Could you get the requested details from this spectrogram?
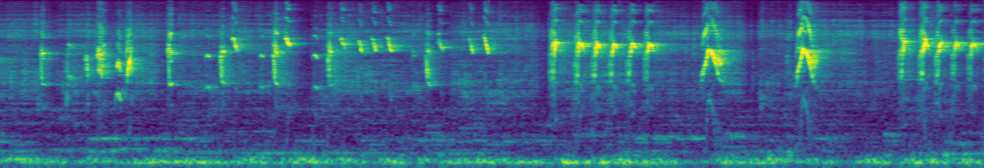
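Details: Long-tailed shrike song used to coax birds that have stopped singing: a fast, varied run of short chirps and clipped notes, then bright high notes repeated in rapid series, over a faint low hum.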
